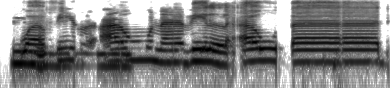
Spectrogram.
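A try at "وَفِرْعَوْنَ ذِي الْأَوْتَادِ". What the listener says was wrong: Lamnya jangan mantul. Wa fir'auna dzil autad.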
